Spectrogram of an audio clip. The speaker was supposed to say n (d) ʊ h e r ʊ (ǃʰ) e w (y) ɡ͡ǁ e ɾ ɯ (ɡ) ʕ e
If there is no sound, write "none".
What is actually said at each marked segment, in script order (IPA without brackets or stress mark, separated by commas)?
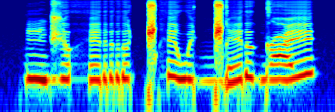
d͡ʒ, ǁʰ, y, ɡ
